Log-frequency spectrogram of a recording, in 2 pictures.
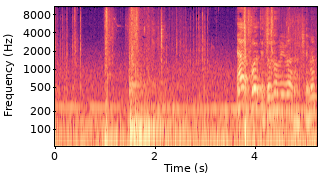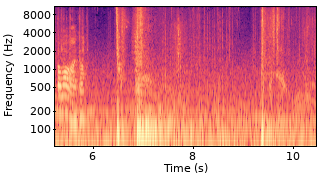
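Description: A bow releases arrows with sharp twangs.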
